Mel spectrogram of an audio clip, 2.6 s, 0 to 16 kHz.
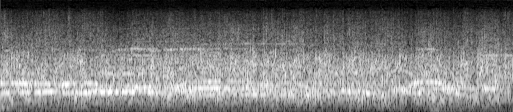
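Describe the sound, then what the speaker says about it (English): Studio audience applause on a 1986 game show, a steady dense wash of clapping that fills the whole moment at full strength with no gaps. "Let's give her a big round of applause."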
